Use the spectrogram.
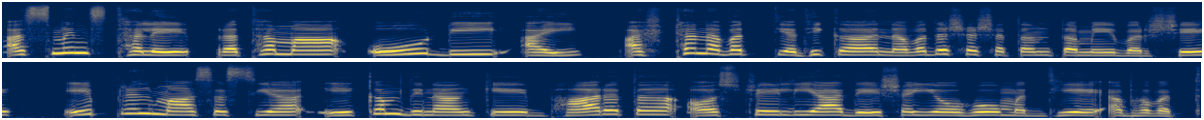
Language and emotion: Sanskrit, neutral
